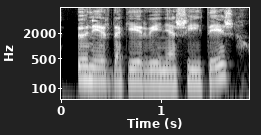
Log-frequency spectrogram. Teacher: az első szótagra esik mindig a szóhangsúly, a magyar történeti hangsúly, és minden páratlanra mellékhangsúly esik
